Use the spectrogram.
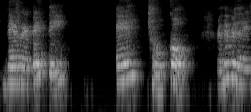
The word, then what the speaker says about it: chocó: And it's spelled C-H-O-C-O with an accent mark on it. So chocó is the preterite.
